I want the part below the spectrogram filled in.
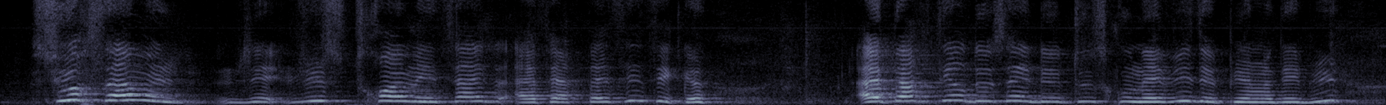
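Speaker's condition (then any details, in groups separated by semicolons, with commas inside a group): Cerebral palsy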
